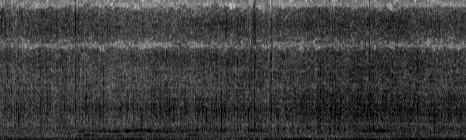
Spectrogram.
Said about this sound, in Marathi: आणि याला आता चांगलं परतून घेणार आहे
